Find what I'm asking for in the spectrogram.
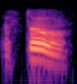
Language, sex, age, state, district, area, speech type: Sanskrit, male, 18-30, Delhi, Central Delhi, urban, conversation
